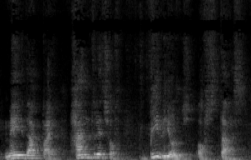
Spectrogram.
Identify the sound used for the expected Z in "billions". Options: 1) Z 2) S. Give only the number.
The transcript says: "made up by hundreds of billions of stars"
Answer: 2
